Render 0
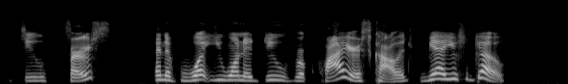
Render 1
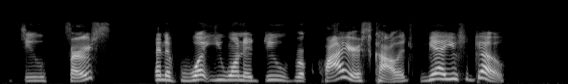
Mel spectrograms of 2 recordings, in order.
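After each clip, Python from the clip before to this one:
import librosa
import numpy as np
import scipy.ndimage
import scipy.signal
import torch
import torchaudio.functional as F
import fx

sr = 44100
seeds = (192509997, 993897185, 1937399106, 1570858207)

y = scipy.signal.sosfilt(scipy.signal.butter(16, 6900.0, 'lowpass', fs=sr, output='sos'), x)
y = y * librosa.db_to_amplitude(4.5)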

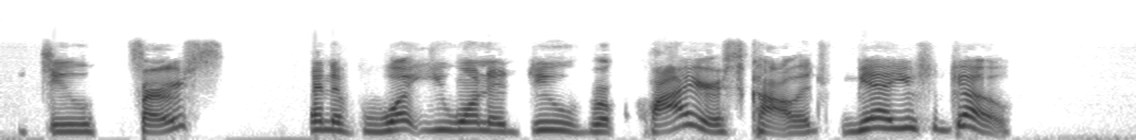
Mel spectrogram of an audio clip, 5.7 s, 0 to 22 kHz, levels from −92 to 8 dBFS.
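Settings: y = fx.band_squash(x, sr, depth_pct=70)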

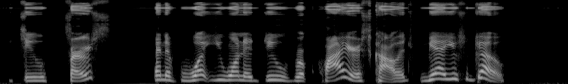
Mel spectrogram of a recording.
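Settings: y = (np.kron(scipy.signal.resample_poly(x, 1, 3), np.eye(3)[0]) * 3)[:len(x)]
y = y * librosa.db_to_amplitude(-9.0)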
